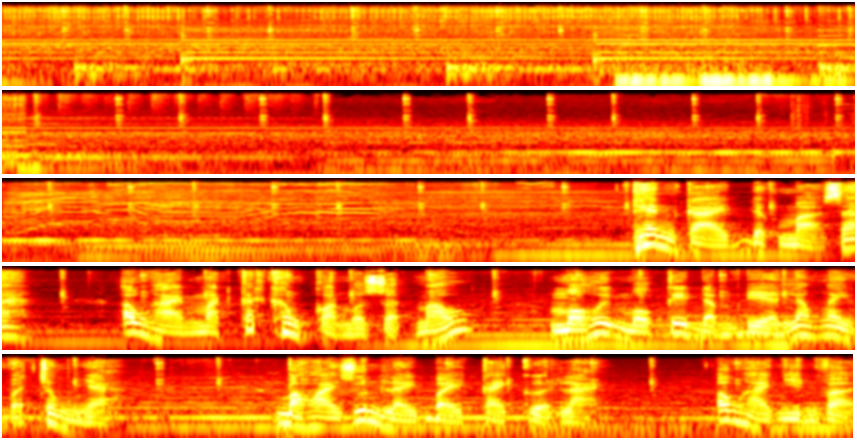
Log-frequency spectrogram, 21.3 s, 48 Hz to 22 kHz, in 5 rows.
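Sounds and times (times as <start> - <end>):
clock ticking at 3 a.m.: 0.0 - 21.3
speech: 0.9 - 1.4, 11.8 - 17.7, 18.4 - 21.3
continuous low droning hum: 2.8 - 11.7.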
